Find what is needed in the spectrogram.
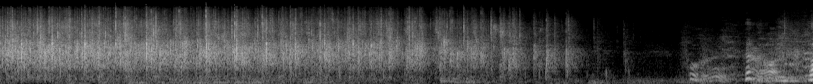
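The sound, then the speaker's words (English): Loud, dense audience applause for the dancers, many hands clapping at once, tapering off after about five seconds as people begin talking and cheering over the fading claps. “We just want to start off by saying a massive thank you and a huge round of applause to our dancers.”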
